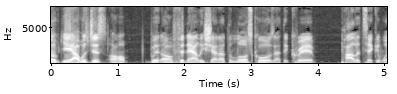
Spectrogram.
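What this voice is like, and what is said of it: Usual voice. Nothing is said of it.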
